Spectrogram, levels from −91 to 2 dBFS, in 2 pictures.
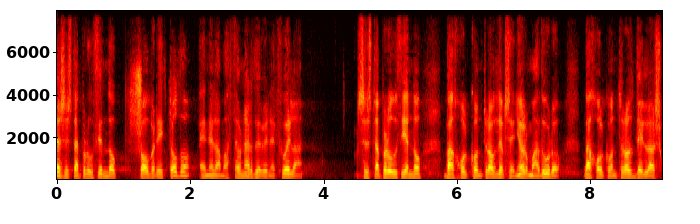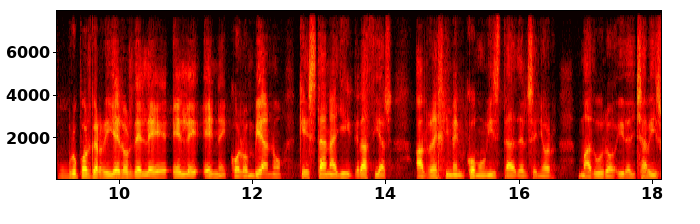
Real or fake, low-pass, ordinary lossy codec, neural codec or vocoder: fake; none; none; codec, 16 kHz, 0.8 kbps, ZipCodec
